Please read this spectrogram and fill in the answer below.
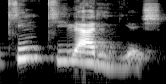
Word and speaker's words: quinquilharias: Dê uma olhada aqui em quinquilharias. Ora, quinquilharias também tem dígrafo, né? Porque eu tenho, ó, o que com u. Você não pronuncia u, você não fala queen, né? Você fala king.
